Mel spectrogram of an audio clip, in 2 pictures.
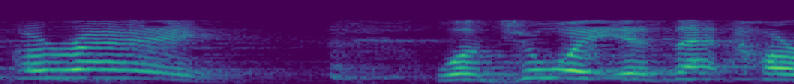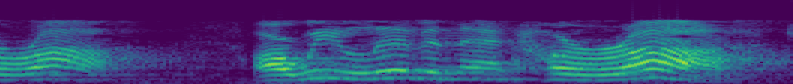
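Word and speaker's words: hara (χαρά): It's spelled C-H-A-R-A in the Koine Greek. Well, the English translation of that. C-H-A-R-A, but it's pronounced hara, hara, hura. You know? That's kind of what it sounds like to me.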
